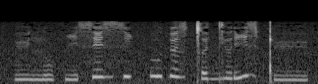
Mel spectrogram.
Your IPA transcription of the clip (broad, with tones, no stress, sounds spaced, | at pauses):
y˩ n u˩ p i˩ s e˥ z s i˥ k͡p u˥ ɗ ə˥ z ǀ ə˧ dʲ ɯ˧ ɾ i˥ z ǃ y˩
